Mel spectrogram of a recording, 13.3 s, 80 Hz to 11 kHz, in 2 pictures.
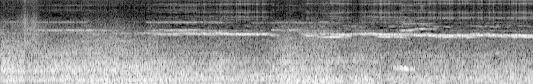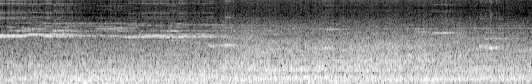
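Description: Trinity Railway Express commuter train, an EMD F59PH diesel locomotive and its passenger cars, rolling past at close range with a steady rumble. A high, wavering wheel squeal runs through much of it.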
